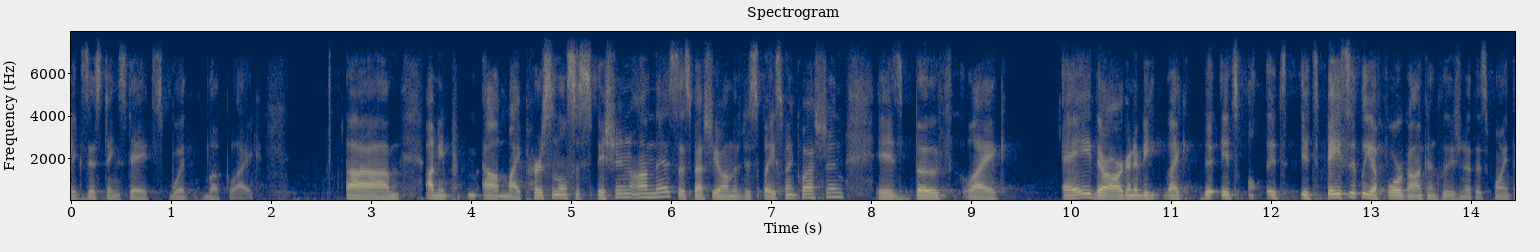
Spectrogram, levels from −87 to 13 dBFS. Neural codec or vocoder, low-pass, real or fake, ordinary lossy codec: codec, 16 kHz, 4 kbps, X-Codec, WavLM features, trained on Multilingual LibriSpeech; 7.2 kHz; fake; Opus, 16 kbps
